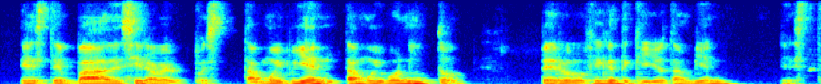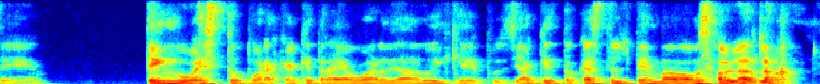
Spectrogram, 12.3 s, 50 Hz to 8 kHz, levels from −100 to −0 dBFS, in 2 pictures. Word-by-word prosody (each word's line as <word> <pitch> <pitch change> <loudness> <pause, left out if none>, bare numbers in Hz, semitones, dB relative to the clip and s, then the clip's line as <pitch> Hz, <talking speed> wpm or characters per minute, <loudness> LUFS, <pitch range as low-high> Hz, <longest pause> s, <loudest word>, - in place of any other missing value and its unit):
este, 95 0 -6
va 90 0 0
a - - -1
decir, 90 +2 -4
a 90 - -3
ver, 85 -1 -9
pues, - - -10 0.2
está 80 - -6
muy 90 +2 -4
bien, 115 - 0
está 105 -10 -2
muy 95 -1 -3
bonito, 125 - -2 0.5
pero, 90 -2 -4
fíjate 105 +3 -3
que 105 -4 -9
yo 85 0 -7
también, 95 +3 -7 0.3
este, 75 0 -14 0.8
tengo 120 -4 +7
esto 110 -1 +1
por 105 -2 -4
acá 95 0 -5
que 110 +2 -5
traía 95 -5 -1
guardado 95 +1 -2
y 100 0 -3
que, 90 -5 -8
pues, 85 -1 -15
ya 95 +4 -4
que 110 0 -1
tocaste 105 +1 -1
el 120 -1 0
tema, 125 +3 +2
vamos 115 -1 +5
a - - +10
hablarlo 125 +5 +5
100 Hz, 180 wpm, -20 LUFS, 90-110 Hz, 0.8 s, a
